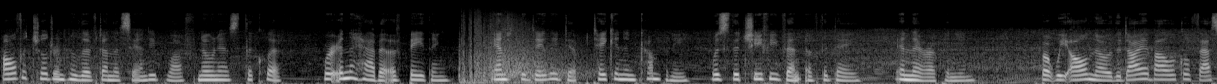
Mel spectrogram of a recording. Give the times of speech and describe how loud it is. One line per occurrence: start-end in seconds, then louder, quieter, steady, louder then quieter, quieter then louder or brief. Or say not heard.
0.0-9.8 steady
10.3-12.1 brief.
